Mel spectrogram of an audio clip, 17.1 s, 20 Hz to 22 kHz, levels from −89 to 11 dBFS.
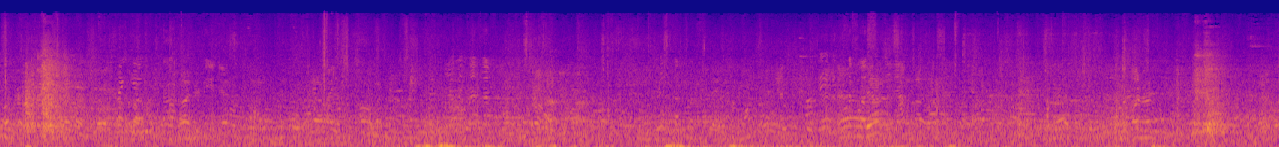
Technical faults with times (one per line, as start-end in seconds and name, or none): none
